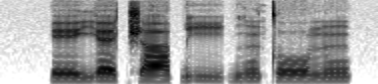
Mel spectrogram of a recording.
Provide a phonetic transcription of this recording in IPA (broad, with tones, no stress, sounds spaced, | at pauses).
eː˧ j ɛ˦˨ t͡ʃ aː˨ ɓ iː˦˨ ɡ ũ˧ t oː˧ n ũ˦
